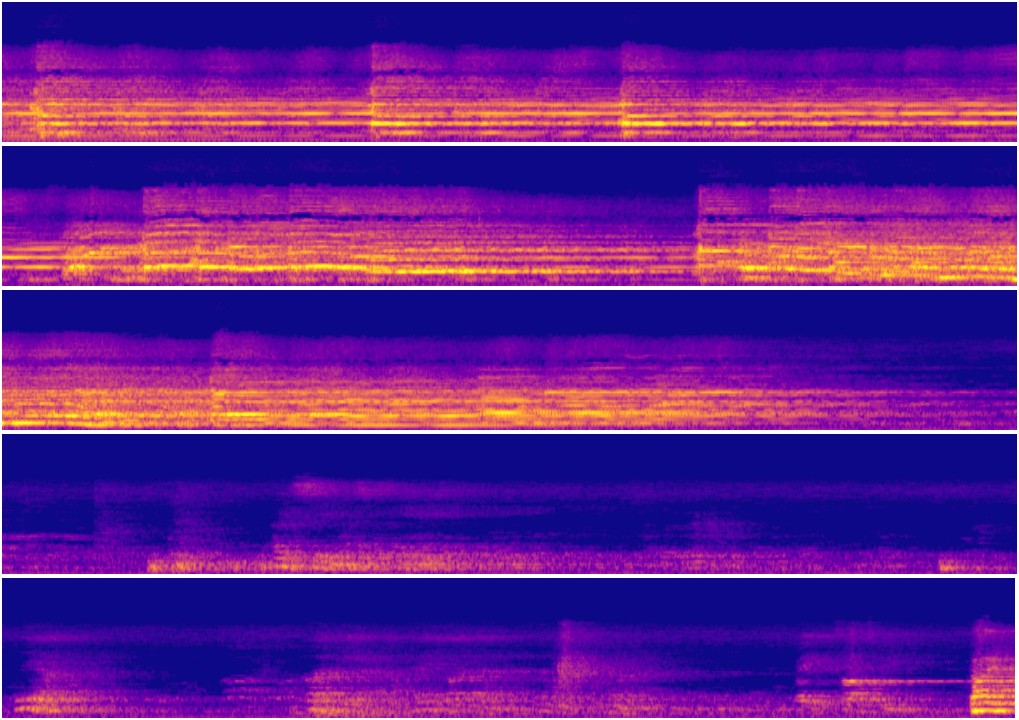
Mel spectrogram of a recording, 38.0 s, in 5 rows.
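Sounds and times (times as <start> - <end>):
instrumental music: 0.0 - 24.7.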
